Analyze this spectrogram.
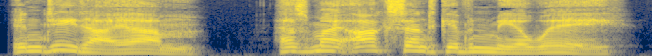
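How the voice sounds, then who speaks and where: Courtly, impish tenor gentleman, acted by a male narrator, polite and charming, lively intonation, audiobook dialogue. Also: on the high side, normal speed, no room sound, studio quality, pitched above the performer's own voice. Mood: gallant, amused. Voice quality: pleasant tenor. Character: charming, gallant, well-dressed gentleman visitor, faintly impish.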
